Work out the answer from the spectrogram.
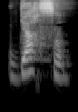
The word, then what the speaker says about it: garçon: The final accent is the cedilla, and it only applies to the letter C. S, This causes the letter C to be pronounced as an S sound. garçon, je lançais.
